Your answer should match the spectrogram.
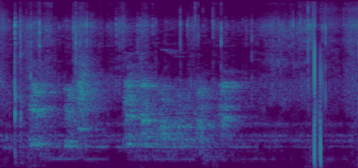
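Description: Dogs barking in a shelter kennel block, with a sharp click just before the end.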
